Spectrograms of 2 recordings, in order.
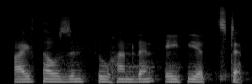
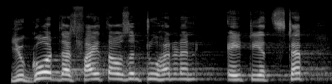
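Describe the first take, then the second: First: Much softer, lower, peaceful count; calm. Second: Louder and higher, counting off the last step in resentment; angry. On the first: Second miler calmly reaching the final step, soft and peaceful. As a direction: let the last step pass in peace. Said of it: "gentle calmness of spirit". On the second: First miler finishing the forced mile full of anger, loud and raised. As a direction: spit out the final step. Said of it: "so much of anger and frustration". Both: Acted.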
